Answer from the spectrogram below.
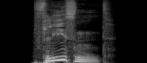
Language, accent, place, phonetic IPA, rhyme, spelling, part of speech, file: German, Germany, Berlin, [ˈfliːsn̩t], -iːsn̩t, fließend, adjective / verb, De-fließend.ogg
- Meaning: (verb) present participle of fließen; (adjective) fluent (in language proficiency, etc.)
